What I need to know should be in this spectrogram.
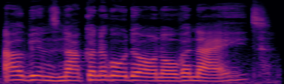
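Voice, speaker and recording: An actress playing a resolute, confident resistance fighter in a video game cutscene. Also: female voice, low voice, steady tone, normal speed. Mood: firm, defiant.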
